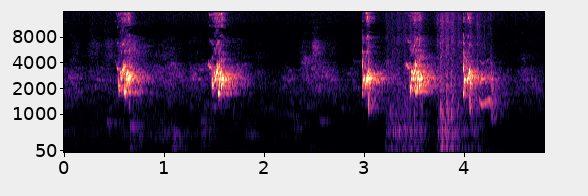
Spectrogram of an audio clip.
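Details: Budgerigars, a courting pair in spring: two spaced chirps, then a quicker cluster of chirps over a low rustling sound.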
